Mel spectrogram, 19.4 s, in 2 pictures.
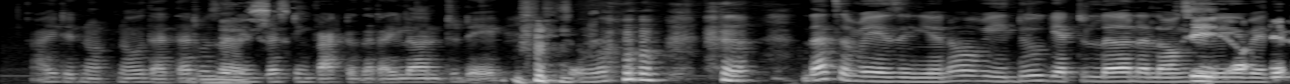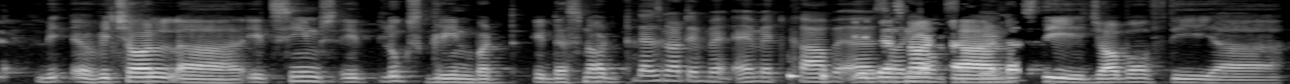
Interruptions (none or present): present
